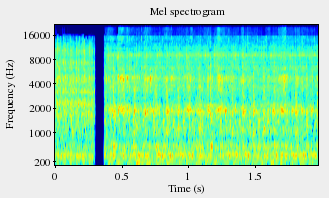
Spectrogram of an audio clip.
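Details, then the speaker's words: 1971 Honda CT70 small single, new Chinese carburetor, idling: light fast even metallic ticking on top; owner thinks valve rocker chatter, cam chain still suspected and to be checked. "it's got that noise which right now i'm thinking is just the uh the valve terrain the valve rockers just making a little bit of chatter there"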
